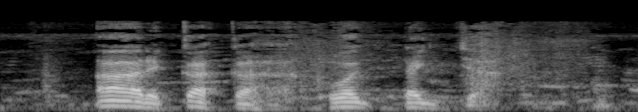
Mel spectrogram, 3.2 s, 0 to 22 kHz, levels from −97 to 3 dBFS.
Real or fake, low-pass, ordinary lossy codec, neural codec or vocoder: fake; 10.8 kHz; MP3, 96 kbps; vocoder, 44.1 kHz, 128 mel bands every 256 samples, BigVGAN v2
